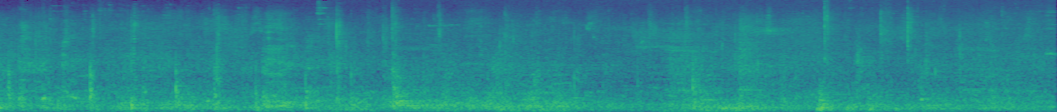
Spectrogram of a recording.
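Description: Saxophones and trumpets play in a large echoing hall.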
